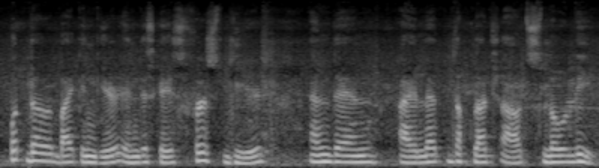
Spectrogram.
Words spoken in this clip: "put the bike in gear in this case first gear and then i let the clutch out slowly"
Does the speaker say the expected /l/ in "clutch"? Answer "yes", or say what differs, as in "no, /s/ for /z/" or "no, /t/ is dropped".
yes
